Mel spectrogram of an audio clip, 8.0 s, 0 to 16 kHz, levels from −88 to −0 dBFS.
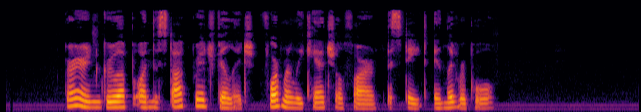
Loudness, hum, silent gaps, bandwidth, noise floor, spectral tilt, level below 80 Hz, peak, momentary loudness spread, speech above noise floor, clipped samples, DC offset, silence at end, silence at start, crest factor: -24 LUFS; none; none; 11.5 kHz; -62 dBFS; -5 dB/octave; -74 dBFS; -4 dBFS; 10 LU; 39 dB; under 0.1%; under 0.1%; 1.85 s; 0.85 s; 22 dB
